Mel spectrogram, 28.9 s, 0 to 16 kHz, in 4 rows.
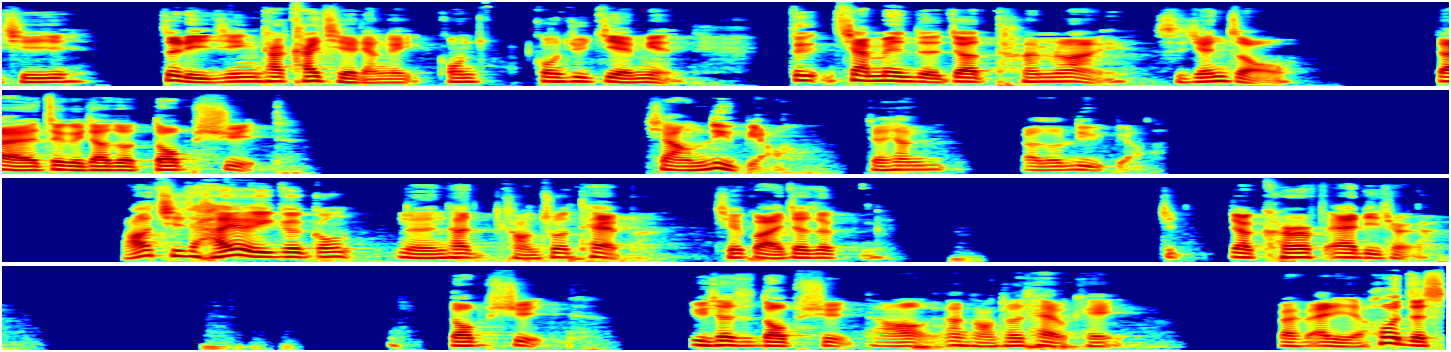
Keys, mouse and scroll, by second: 1.3-28.9 drag.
